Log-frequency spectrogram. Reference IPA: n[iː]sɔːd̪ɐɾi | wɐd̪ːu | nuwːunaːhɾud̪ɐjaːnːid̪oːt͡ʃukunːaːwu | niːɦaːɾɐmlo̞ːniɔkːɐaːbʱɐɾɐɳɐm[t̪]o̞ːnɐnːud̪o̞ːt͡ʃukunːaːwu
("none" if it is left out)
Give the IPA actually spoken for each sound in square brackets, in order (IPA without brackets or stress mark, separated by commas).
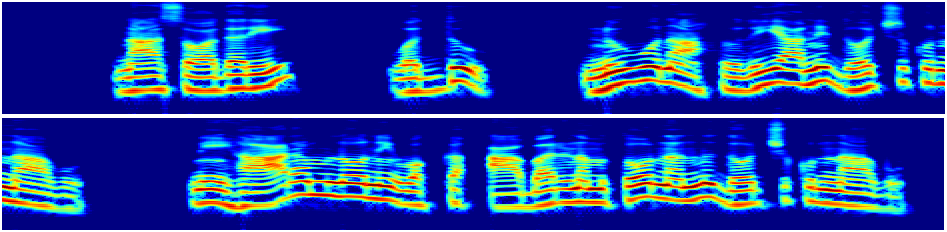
aː, t̪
